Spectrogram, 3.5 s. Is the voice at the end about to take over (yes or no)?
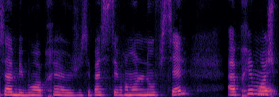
no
